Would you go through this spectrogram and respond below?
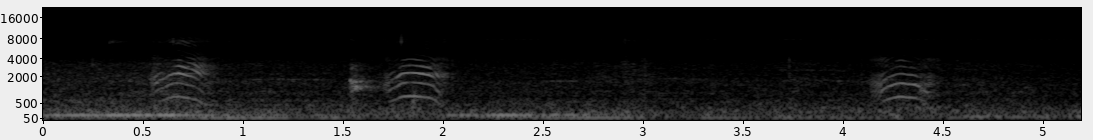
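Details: Orphaned kitten calling for its absent mother each time a comforting hand is lifted. Three clear, high, arched mews about a second apart, with a low steady hum underneath.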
